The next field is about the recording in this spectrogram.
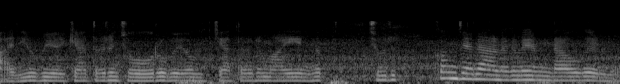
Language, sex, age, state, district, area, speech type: Malayalam, female, 30-45, Kerala, Kozhikode, rural, spontaneous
